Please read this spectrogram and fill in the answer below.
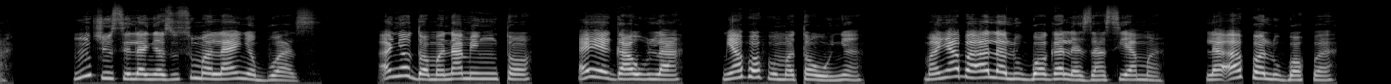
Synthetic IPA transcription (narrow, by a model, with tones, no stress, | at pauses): ŋũ˦t͡ʃu˦si˨lɛ˨ɲɛ̃˨s̬u˨su˦mɛ̃˨la˦ɛ˦ɲɛ̃˨bu˦a˨z | ɛ̰˦ɲɛ̃˦d̪ɔ˨mɛ̃˨nã˦mĩ˦ŋũ˦t̪ɔ˦ | e˦jɛ˦ɡa˦wu˦la˦ | mĩ˦a˦ɸɛ˦ɸɛ˨mɛ̃˨t̪ɔ˦wo˨ɲɛ̃˦ | mɛ̃˨ɲã˦bɛ˦ɛ˦lɛ˦lu˨ɡ͡bɔ˦ɡɛ˦lɛ˨zã˨si˦a˨mɛ̃˨ | lɛ˨ɛ˦ɸɛ˦lu˨ɡ͡bɔ˨ɸɛ˦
